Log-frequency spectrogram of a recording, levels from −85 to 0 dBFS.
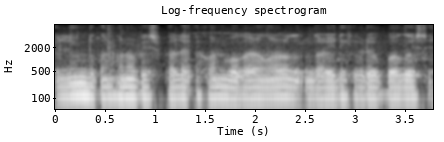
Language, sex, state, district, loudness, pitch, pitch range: Assamese, male, Assam, Sonitpur, -15 LUFS, 100 Hz, 95-105 Hz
